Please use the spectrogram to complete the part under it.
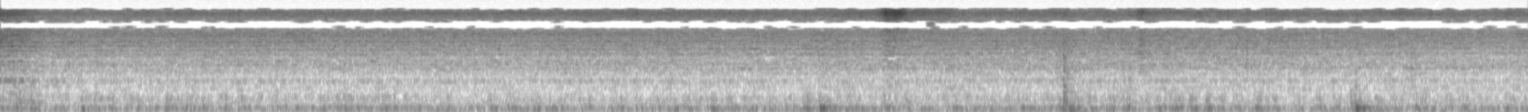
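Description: Food sizzles softly in a covered pan.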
